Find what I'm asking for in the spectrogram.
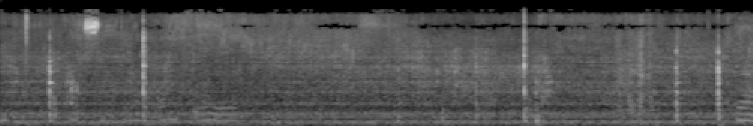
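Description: Yakisoba noodles with oyster sauce are stirred in a hot pan, the soft sizzle broken by a few sharp utensil scrapes and clicks against the metal, with no talking.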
